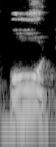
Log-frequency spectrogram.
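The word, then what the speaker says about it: boat: बी ओ ए टी बी का उच्चारण ब से और ओ ए का उच्चारण अभी बताया ना किससे ओ से और टी का उच्चारण ट से तो जब जोड़ेंगे तो ये क्या हो जाएगा बोट ये क्या बन जाएगा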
